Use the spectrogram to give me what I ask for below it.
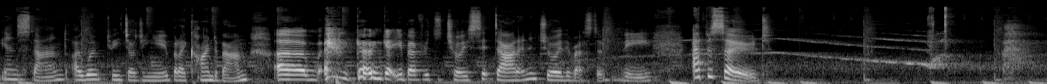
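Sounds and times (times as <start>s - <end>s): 
speech: 0.0s - 7.8s
police siren passing in London: 5.5s - 10.4s.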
